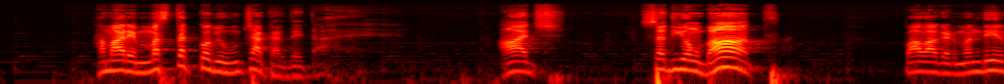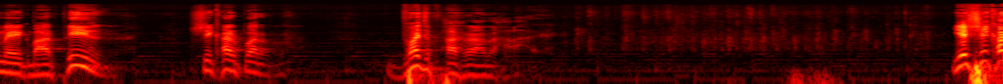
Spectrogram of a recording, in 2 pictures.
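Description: An elderly man speaks slowly and forcefully into a microphone over loudspeakers.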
